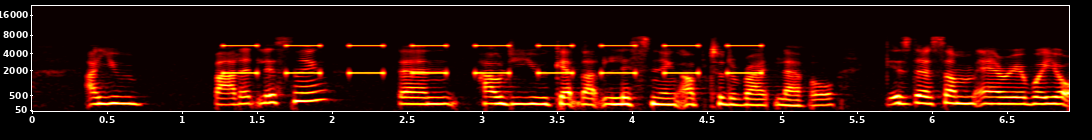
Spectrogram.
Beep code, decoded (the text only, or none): 9 short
